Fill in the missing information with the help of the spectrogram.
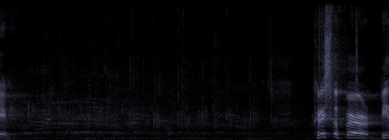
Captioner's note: audience cheers and applause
